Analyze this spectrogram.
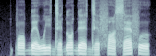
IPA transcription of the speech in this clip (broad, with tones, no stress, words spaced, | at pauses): pɔ˧ ɓɛ˩˧wi˧˩dɛ˩˧ɗɔ˥˧ ɗɛ˧˩dɛ˩˧ fɑ˧˩sæ˥fʊ˧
